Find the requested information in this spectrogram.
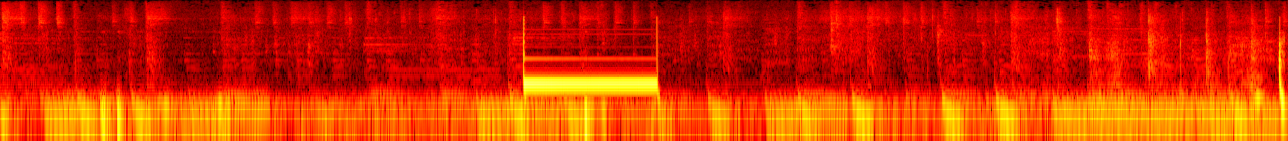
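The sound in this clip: A telephone line tone sounds as a call is placed in the early morning: a single steady, pure tone lasting about a second, standing out over a busy background bed.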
